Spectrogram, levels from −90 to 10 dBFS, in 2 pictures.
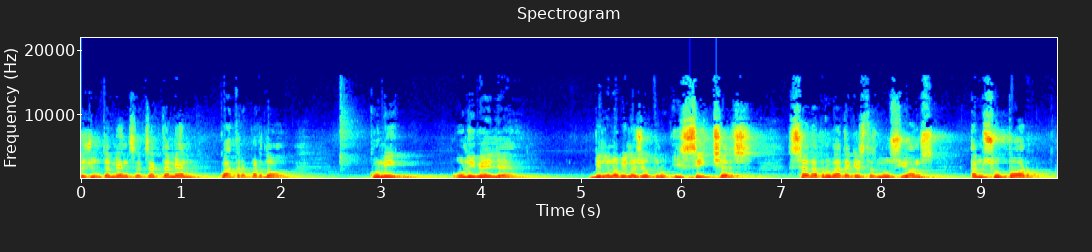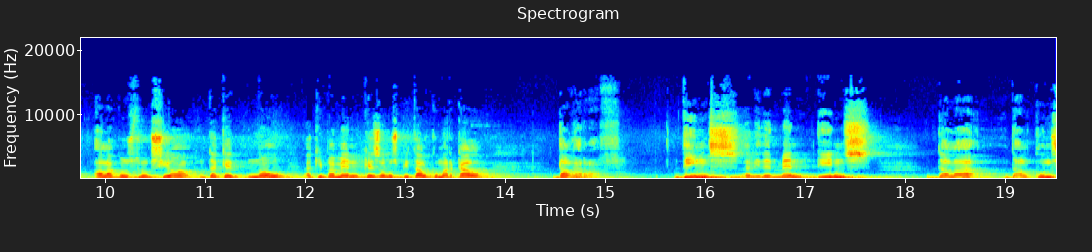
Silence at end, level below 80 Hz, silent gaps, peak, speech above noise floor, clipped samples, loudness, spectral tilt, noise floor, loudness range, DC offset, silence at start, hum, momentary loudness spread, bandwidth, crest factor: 0 s; -48 dBFS; none; 0 dBFS; 29 dB; under 0.1%; -12 LUFS; -5 dB/octave; -40 dBFS; 3 LU; under 0.1%; 0 s; none; 12 LU; 12 kHz; 12 dB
